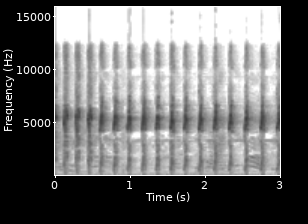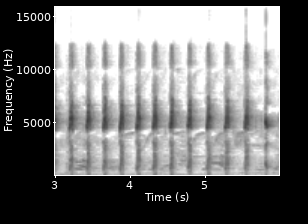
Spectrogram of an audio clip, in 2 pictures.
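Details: Long ngekek trill from a lovebird, intended as training material for other lovebirds: an even series of bright, clipped high notes, roughly five each second, with faint low hum underneath.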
